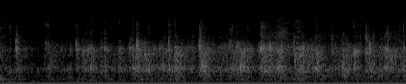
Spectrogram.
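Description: Faint, scattered audience applause: a soft haze of many light claps in a large hall.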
